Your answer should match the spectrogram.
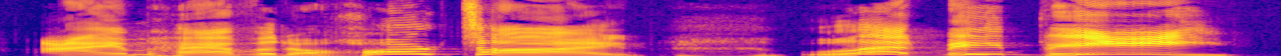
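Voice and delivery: hammed-up self-pity; mock whine. Host mocks his own stumbling, high and whiny.

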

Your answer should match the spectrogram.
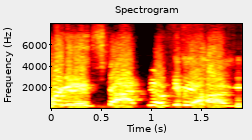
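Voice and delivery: playful retold invite to hug; mock buddy invite. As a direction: pull a crying stranger into a hug. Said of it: "and I'm like".

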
